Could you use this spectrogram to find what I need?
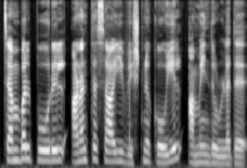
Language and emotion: Tamil, neutral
